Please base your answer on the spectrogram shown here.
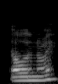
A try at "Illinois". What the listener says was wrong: Illinois. You don't pronounce the S at the end.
